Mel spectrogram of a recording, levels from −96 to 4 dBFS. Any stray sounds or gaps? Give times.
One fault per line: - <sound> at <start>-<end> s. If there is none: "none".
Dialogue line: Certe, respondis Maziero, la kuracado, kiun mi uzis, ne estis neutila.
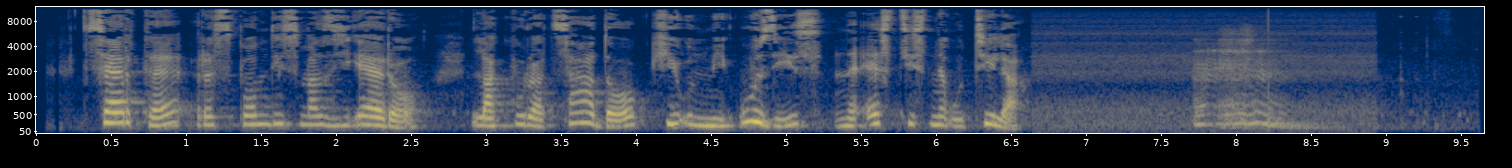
- throat clearing at 7.7-8.8 s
